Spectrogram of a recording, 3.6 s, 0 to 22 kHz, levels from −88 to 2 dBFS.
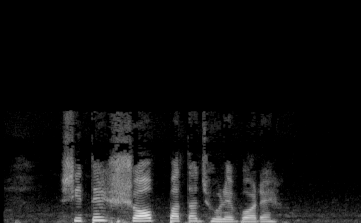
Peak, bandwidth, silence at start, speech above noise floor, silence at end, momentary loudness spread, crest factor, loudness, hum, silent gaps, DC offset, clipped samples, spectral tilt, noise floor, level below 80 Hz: -4 dBFS; 11.5 kHz; 0.65 s; 40 dB; 0.85 s; 14 LU; 20 dB; -22 LUFS; none; none; under 0.1%; under 0.1%; -4.5 dB/octave; -61 dBFS; -50 dBFS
